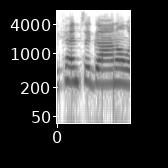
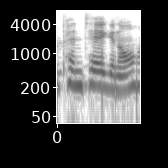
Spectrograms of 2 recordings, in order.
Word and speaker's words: pentagonal: it is called a you can either say pentagonal or pentagonal I've heard it pronounced both ways but still the same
